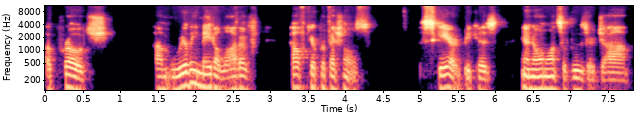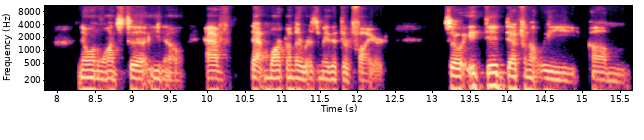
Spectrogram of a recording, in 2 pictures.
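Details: Adult man with a paralyzed vocal cord after being shot in the throat at 17, with carotid injury, tracheal rupture and about 6 months of tracheostomy; he notes audible raspiness; hoarse voice from vocal cord paralysis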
